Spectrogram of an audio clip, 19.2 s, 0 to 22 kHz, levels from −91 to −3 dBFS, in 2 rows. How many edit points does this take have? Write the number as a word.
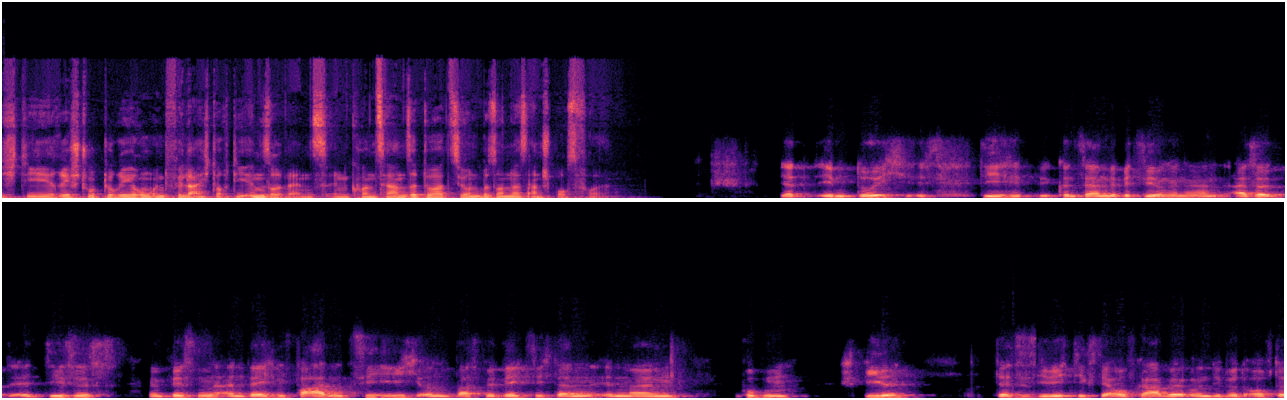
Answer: one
